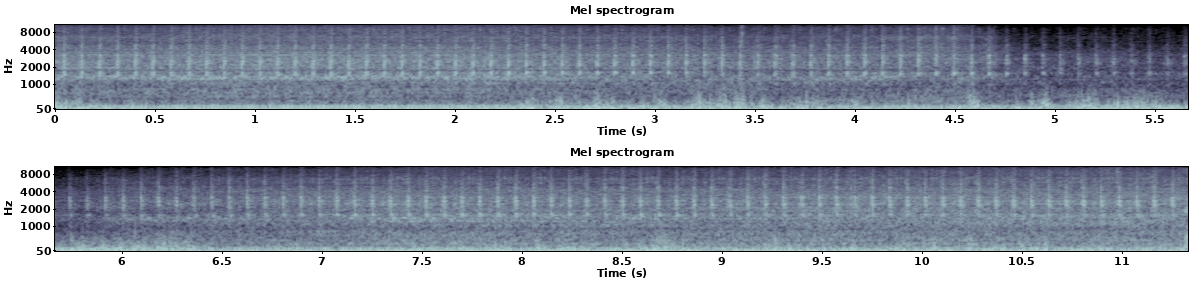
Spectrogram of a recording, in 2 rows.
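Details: 2015 C7 Corvette Z51, six-speed manual, Edelbrock supercharged, 80,000 miles, idling: light quick ticking keeping pace with idle over the V8 rumble; owner suspects AFM lifter failure on cylinder 7, planning new cams, pushrods, lifters and AFM delete.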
